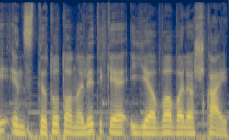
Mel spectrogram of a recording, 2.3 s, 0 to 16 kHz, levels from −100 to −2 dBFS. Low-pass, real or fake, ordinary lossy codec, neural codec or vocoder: 14.4 kHz; real; AAC, 96 kbps; none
